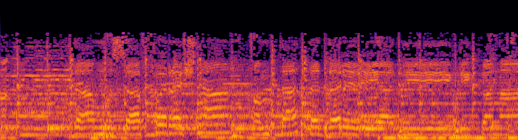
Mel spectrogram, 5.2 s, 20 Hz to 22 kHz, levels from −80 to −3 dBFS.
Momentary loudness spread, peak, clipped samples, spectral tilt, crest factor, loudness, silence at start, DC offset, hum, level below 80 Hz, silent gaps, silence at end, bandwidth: 2 LU; -6 dBFS; under 0.1%; -4.5 dB/octave; 12 dB; -17 LUFS; 0 s; under 0.1%; none; -40 dBFS; none; 0 s; 8.8 kHz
